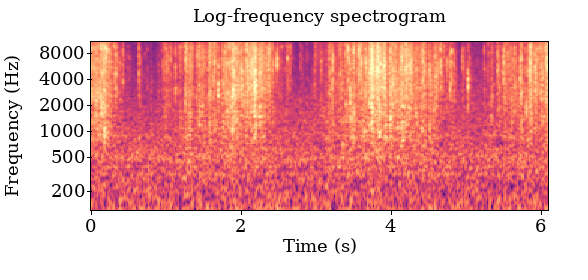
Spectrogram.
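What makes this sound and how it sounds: Both hands smooth and rub a large, flat sheet of thin pink tissue paper lying on carpet, using fingertips and short nails. The result is a quiet, continuous bright crinkling and rustling that swells and fades in slow waves, with little low end.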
